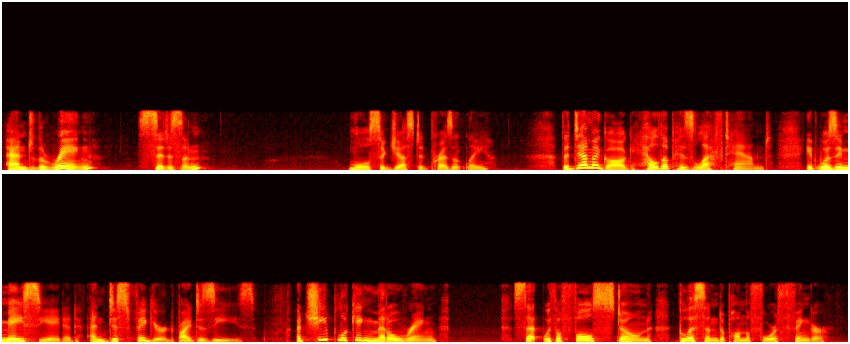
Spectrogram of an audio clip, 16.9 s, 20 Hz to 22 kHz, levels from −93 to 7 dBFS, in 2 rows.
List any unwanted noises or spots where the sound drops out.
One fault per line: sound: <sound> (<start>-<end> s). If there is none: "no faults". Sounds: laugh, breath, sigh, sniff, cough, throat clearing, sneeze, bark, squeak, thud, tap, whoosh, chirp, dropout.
no faults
